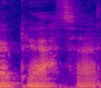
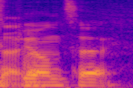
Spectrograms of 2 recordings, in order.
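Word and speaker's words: Piątek: England will win the World Cup, says it's Piatek, not Piontek. You're actually wrong. It is Piontek. Yeah. I was wrong for months, but I got told it's It actually is Piontek.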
